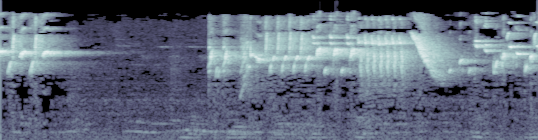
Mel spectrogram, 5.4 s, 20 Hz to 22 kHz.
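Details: Goldfinch in the Moroccan widani song style, 2020: a brief trilled phrase, a pause, then a long unbroken stream of bright twittering, rattling trills and high descending tinkling notes.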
